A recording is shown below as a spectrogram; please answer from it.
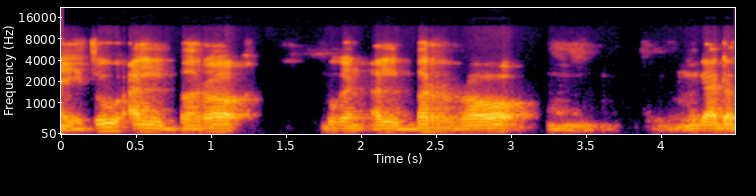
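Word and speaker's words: al-Bara': yaitu dari pesawat al-baqarah Ibnu azib nya cara bacanya itu al-baqarah bukan Albar Romeo nggak ada passwordnya pokoknya al-baqarah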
